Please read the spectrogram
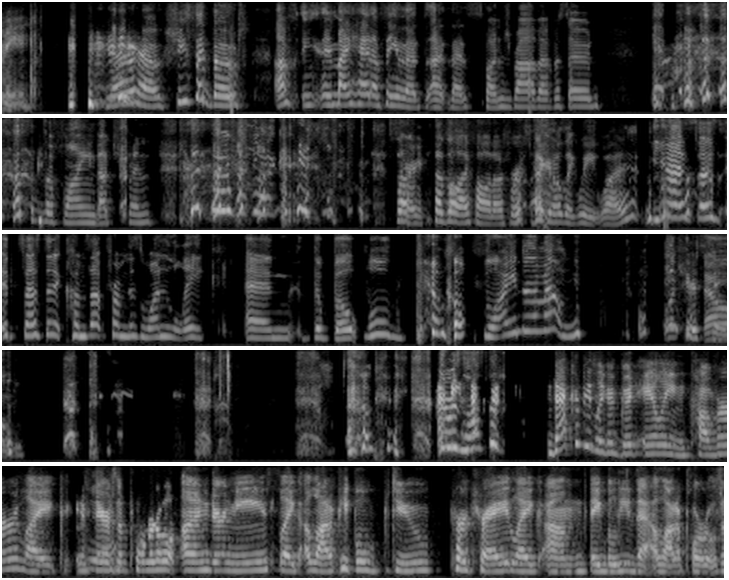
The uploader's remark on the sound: It’s worth the interference guys, we promise. Hoping to fix the audio issues soon.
